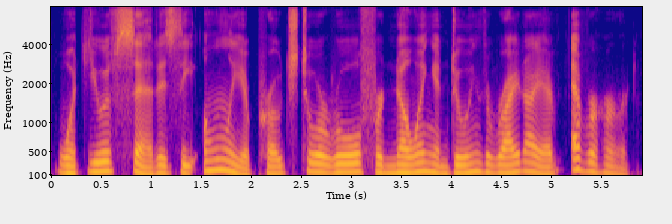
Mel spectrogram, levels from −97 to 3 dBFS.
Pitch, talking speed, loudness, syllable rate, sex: 140 Hz, 215 wpm, -18 LUFS, 4.5 syllables/s, male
